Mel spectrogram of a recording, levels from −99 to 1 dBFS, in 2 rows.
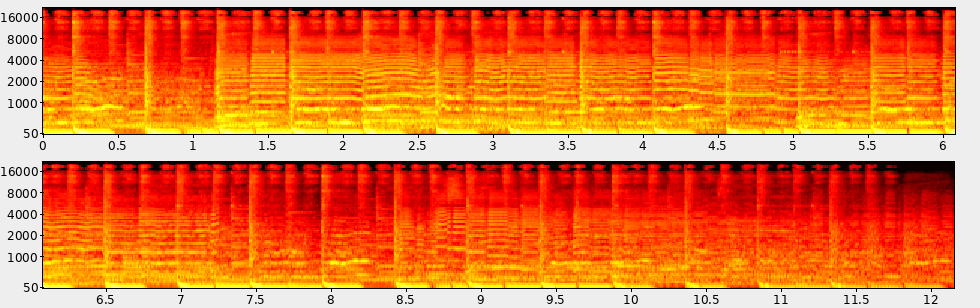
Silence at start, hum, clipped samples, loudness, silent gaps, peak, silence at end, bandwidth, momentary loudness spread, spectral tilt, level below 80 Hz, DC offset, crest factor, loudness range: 0 s; none; under 0.1%; -21 LUFS; none; -2 dBFS; 0 s; over 20 kHz; 14 LU; -5 dB/octave; -24 dBFS; under 0.1%; 16 dB; 9 LU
